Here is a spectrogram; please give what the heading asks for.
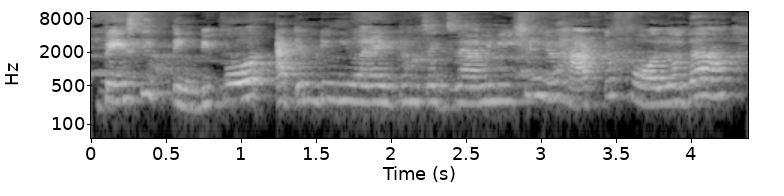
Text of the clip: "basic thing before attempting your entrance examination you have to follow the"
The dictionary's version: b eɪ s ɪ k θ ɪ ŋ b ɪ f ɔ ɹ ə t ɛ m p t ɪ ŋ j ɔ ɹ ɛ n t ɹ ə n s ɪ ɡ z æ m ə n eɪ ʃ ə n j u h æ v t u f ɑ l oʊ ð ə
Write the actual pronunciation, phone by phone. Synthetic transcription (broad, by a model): b eɪ s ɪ k t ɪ ŋ b ɪ f ɔ ɹ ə t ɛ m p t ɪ ŋ j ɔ ɹ ɛ n t ɹ ə n s ɪ ɡ z æ m ə n eɪ ʃ ə n j u h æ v t u f ɑ l oʊ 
